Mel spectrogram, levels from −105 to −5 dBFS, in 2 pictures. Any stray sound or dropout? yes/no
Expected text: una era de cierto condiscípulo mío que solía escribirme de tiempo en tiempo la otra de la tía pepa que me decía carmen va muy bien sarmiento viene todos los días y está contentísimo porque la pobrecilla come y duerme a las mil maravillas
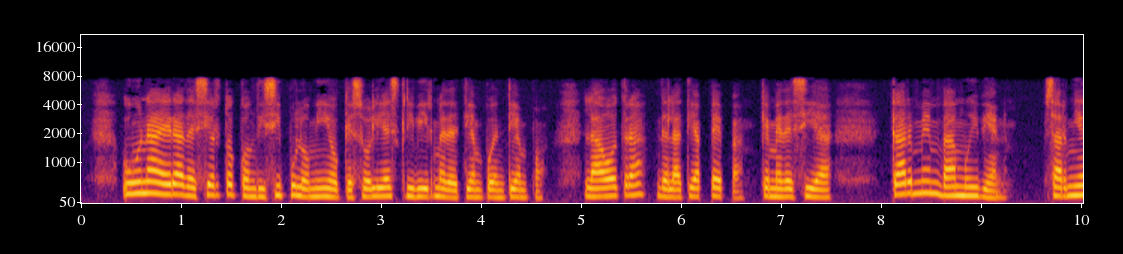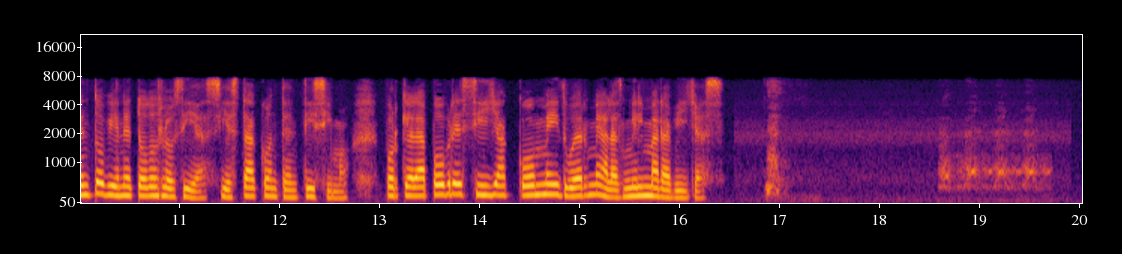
yes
